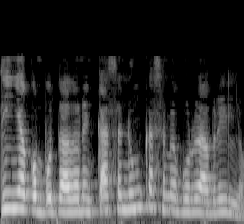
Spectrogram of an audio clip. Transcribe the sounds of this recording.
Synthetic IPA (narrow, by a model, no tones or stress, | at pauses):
t̪iɲako̞mput̪aðoɾeŋkasanũŋkasemeokurjoaβɾilo̰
